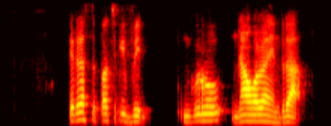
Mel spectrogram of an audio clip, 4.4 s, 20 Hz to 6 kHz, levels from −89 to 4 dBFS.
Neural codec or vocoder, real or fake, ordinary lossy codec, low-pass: codec, 16 kHz, 1 kbps, X-Codec, HuBERT features, trained on general audio; fake; Opus, 24 kbps; 5.4 kHz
